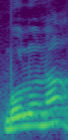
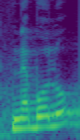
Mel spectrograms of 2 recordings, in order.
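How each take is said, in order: First: बोलो ना with a rising ना, pleading; ना lightly lifted at the end as a request; coaxing ना. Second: न bolo with न stressed as a refusal; firm prohibition. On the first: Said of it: "यदि वो क्रिया के बाद जाता है". (बोलो ना में ना ऊपर उठाकर, मनुहार से) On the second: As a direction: say न first, firmly forbidding. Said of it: "तो अपने अर्थ को रखता है". (न बोलो, मना करते हुए ज़ोर से) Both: Shown as a demonstration.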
